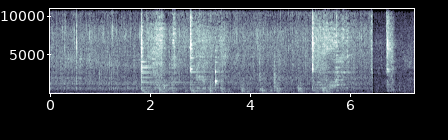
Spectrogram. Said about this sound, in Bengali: আমি পেঁয়াজটাকে তো হালকা ভেজে নিয়েছি এই যে এরকম করে ভাজবেন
